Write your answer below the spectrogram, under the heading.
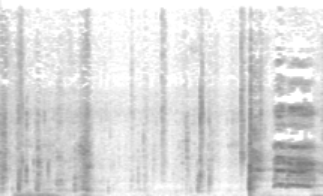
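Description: A rooster crowing briefly near the end, the loudest sound, with chickens clucking; before it, a few sharp knocks of a wooden stick stirring a large pot of boiling feed.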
